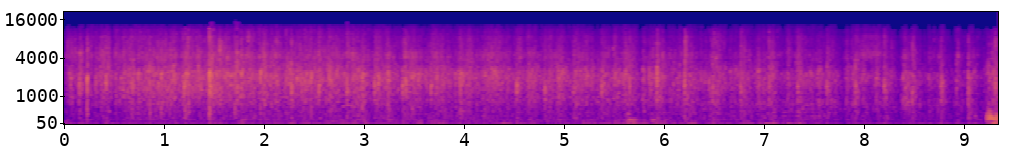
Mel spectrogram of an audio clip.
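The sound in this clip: Audience applause welcoming a speaker at a debate event, a dense, even clapping that stays steady through the whole stretch.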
